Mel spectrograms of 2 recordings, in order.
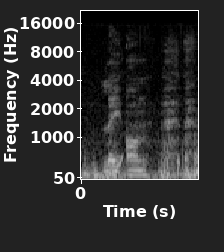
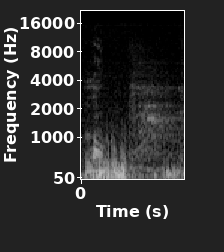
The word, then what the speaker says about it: Laon: don't pronounce the oath it is not lay on it's lawn and this is a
